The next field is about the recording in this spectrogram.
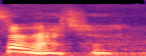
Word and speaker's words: Sriracha: He's trying to pronounce it like it's spelled. – Sriracha. – It's Sriracha. You know it. You know this. – Is this Sriracha? – Is this extra R a typo or something? – No. – The R is silent.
